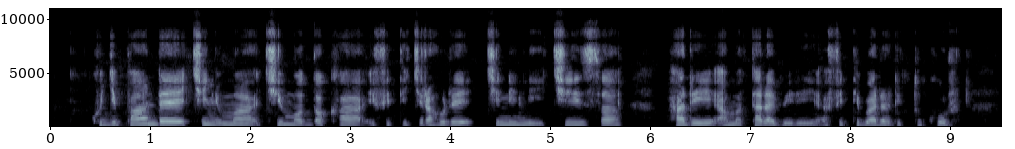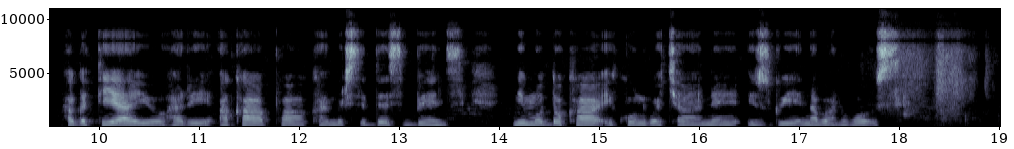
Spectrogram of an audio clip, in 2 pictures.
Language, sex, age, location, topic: Kinyarwanda, female, 25-35, Kigali, finance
